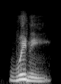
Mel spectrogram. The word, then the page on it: whinny: Indian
